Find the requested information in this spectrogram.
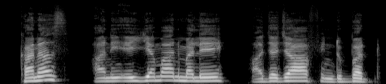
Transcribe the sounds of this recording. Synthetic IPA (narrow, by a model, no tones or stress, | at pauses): kɐnɐs | ɐnɪeːjːɐmaːnmɐle̞ː | ɐd͡ʒɐd͡ʒaːfhɪnd̪ʊbːɐᶑːʊ̥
